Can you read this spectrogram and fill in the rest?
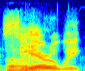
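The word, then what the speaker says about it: CERAWeek: Yeah, Sierra Week. So it's an acronym. We love our acronyms in chemicals. Yeah. This is for Cambridge Energy Research Associates.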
